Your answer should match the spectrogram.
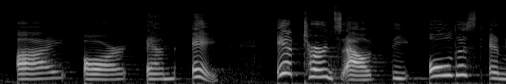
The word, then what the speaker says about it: Irma: letters is my name, I-R-M-A. It turns out the oldest and largest grocery store chain in that country is named Irma and pronounced like my name.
